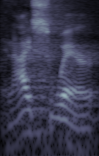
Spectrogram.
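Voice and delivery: normal talking voice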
